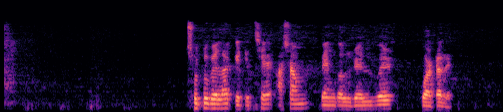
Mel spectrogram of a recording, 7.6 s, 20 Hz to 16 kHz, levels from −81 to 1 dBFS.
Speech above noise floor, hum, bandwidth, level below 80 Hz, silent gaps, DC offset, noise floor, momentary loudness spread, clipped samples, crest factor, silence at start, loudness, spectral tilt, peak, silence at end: 49 dB; none; 8 kHz; -70 dBFS; none; under 0.1%; -67 dBFS; 9 LU; under 0.1%; 20 dB; 0.05 s; -19 LUFS; -4 dB/octave; -2 dBFS; 0.8 s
